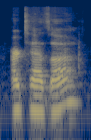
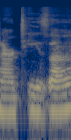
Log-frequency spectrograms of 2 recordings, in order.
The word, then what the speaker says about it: Arteza: started my channel i was an affiliate for arteza but everybody was saying arteza and i was like no it's arteza but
